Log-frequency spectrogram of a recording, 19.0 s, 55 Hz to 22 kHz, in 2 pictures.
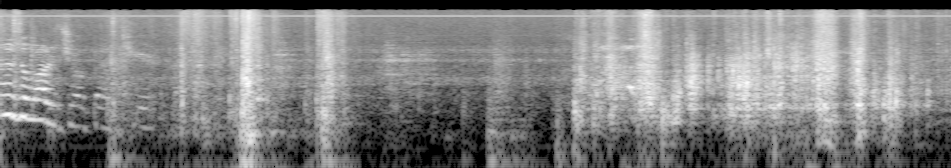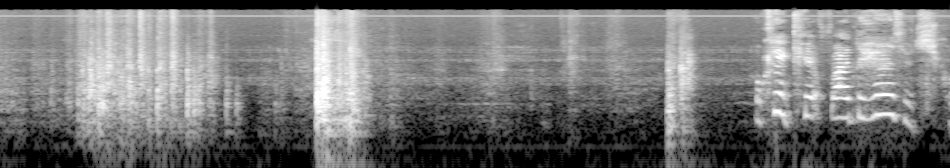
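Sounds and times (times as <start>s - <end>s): rustling and plastic clatter: 1.0s - 3.6s, 4.9s - 13.6s.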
